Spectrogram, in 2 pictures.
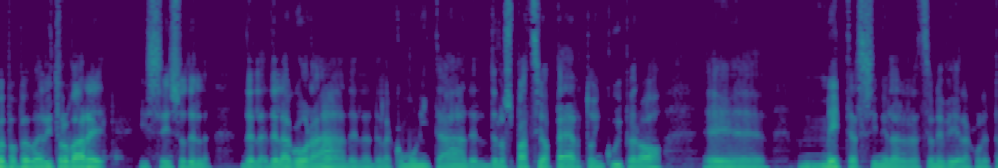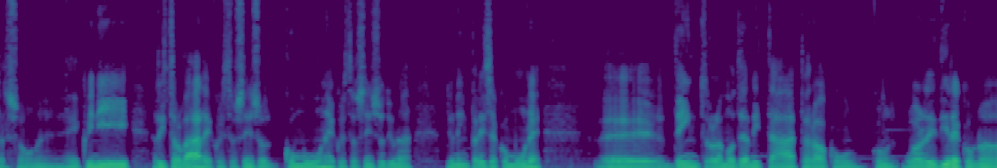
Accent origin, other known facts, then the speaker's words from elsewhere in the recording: Treviso, Veneto, Italy; È come dire, da veneti, da trevigiani, recuperare fino in fondo questa storia, queste radici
